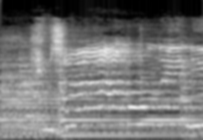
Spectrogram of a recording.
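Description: A woman singing a slow ballad over keyboard chords; her voice comes in about a third of the way through and is held with vibrato.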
